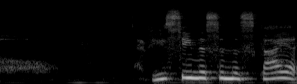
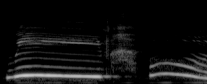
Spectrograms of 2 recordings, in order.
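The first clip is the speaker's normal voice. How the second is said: excited praise; 7 semitones higher, 7 dB louder, much slower than usual. Real, not acted.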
